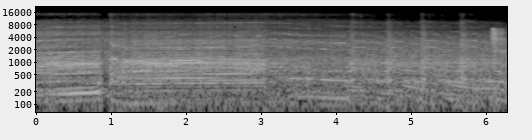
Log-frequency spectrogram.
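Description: LMGT3 Pro class race cars in a sim racing game at Portimao roar past in close company, engines revving and shifting with brief tire squeal, a dense continuous motor drone with one sharp dip early on.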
